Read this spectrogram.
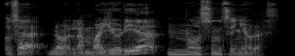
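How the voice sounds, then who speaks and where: A man's voice: mid-range voice, moderate pace, darkish tone. A young man with a Mexican Spanish accent telling stories in a casual chat and animatedly mimicking other people.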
